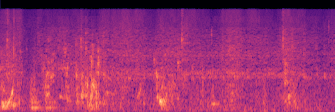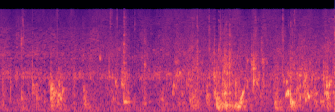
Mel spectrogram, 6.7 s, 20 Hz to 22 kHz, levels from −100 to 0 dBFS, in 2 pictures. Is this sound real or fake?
real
